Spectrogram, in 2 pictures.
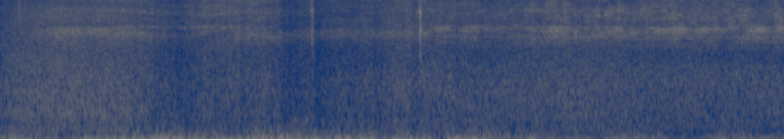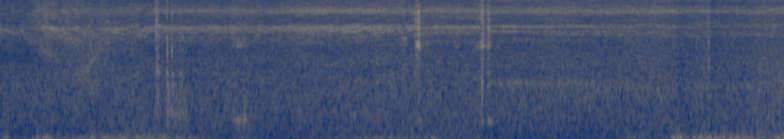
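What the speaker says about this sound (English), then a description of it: "So our propane stove will be easier to light up even in these windy conditions." Strong wind buffeting outdoors, a constant rushing roar with gusts rising and falling, plus a few faint creaks and clicks.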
